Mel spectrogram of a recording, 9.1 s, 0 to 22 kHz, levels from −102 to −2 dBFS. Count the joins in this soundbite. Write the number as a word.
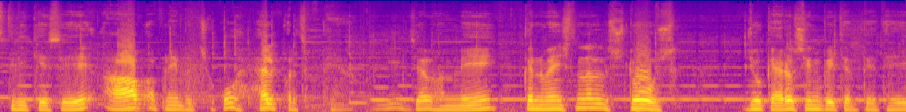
one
